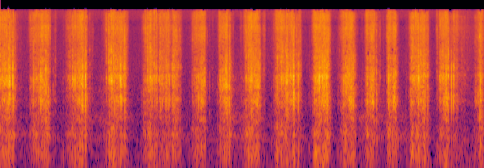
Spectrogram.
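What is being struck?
Porous foam sponge.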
